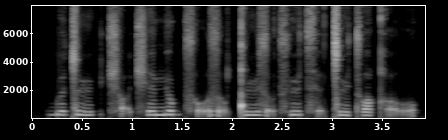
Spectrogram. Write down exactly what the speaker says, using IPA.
b ø ǀ y | t͡ʃʰ ɑ̰ t͡ʃʰ e mʲ ɔ b t͡sʰ ɔ̰ z ɔ̰ ǃ y z ɔ̰ t͡sʰ y t͡sʰ ɛ̰ ǀ y tʰ ɔ qʰ ɔ̰

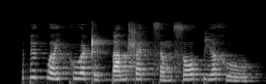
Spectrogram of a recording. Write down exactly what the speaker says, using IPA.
ɗ ɨ˦˥ t̚ w ə˧˥ j k u˧ ə̯ ʈ i˨˩ p̚ ɗ a˧˥ n ʂ ɛ˦˥ t̚ s ə˨˩˦ m s o˧˥ ɓ i˧˥ ə̯ x u˨˩

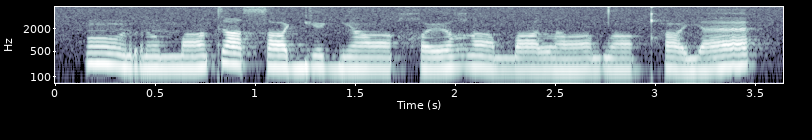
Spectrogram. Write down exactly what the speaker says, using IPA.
õ r õ m ɑ̃ t i sˤ ɯ ɡʲ ø ɡʲ ɑ̃ χ ø ʁ ɑ̃ m ɑ l ɑ̃ dˤ õ qʰ ø j æ

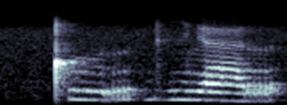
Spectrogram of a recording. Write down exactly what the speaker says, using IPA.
ǃʰ ɯ r | ɡʱ i lʲ æ r

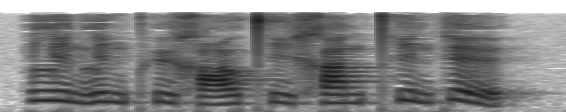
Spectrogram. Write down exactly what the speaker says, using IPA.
l i˥˧ n l i˥˧ ŋ pʰ y˥˩ x ɑ˧˥ ʊ̯ t̪ʰ i˥˩ x a˥ n t̪ʰ i˥˧ n k e˥˩ ɪ̯

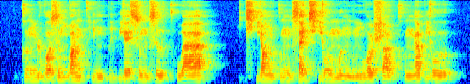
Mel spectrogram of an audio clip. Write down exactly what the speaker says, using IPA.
k ɤ˧˥ ŋ ɻ w ɔ˧˥ s ɹ̩˧ m w ɑ˥ ŋ t̪ʰ i˨˩ ŋ p i˥˩ p j ɛ˨˩ s ʊ˥ ŋ s ɹ̩˧˥ t̪ʰ w ä˧˥ | t͡ɕʰ j ɑ˧˥ ŋ k ʊ˧˥ ŋ s ä˥˧ t͡ɕʰ j o˥˩ ʊ̯ m ɤ˨˩ ŋ u˥ n̪ w ɔ˧˥ ʂ ɑ˨˩ ʊ̯ kʰ ʊ˧˥ ŋ ä˧˥ p j o˥˩ ʊ̯

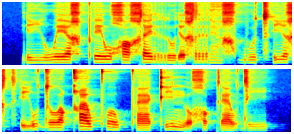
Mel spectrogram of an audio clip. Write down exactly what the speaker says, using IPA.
ɾ iː˨ w eː˧ χ pʰ e˦ w χ ɒ˧ χ ɾ e˦ r u˨ ɾ ḭ˧ χ r æ̤˦˨ χ b u˧ t͡sʼ iː˦ χ t͡sʼ ḭ˦ w d oː˧ qʰ e˦ w pʰ o˦˨ w pʰ æ˨ kʼ i˦ n ṵ˧ χ o˧ k ɾ æ˧ w d i˨

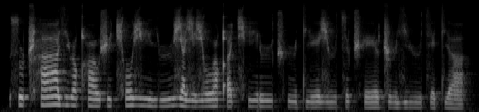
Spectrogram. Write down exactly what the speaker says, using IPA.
s u ʈ͡ʂʰ aː zʲ uː qʰ oː ʃ ɨ t͡ɕʰ o ʑ iː j ʉː ʑ a ʑ ɐ ʑ oː qʼ e t͡ɕʰ iː ɾ ʉː t͡ʃʰ ʉː tʲ eː ʑ ʉː t͡s ɵ t͡ʃʰ eː ʈ͡ʂ ʉː zʲ ʉː t͡s e tʲ a

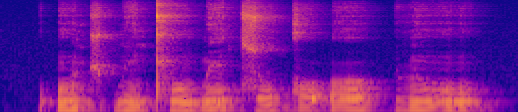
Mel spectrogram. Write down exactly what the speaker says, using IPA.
ʔ ũ t͡ʃ ɓ ĩ cʰ ũ ɓ ẽ t͡s u ɡ o ʔ ʊ | ʎ ũ

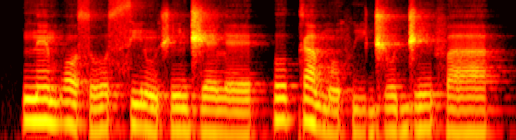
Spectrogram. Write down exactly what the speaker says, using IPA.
n ɛ̃˦ b ɔ˦˨ s o˨˦ s i˧ ɾ ũ˨ ʃ ĩ˨˦ d͡ʒ ɛ˧ l ɛ˧ | o˦ k a˦˨ m ɔ̃˨ f i˨ d͡ʒ o˧ d͡ʒ ĩ˧ f a˧

